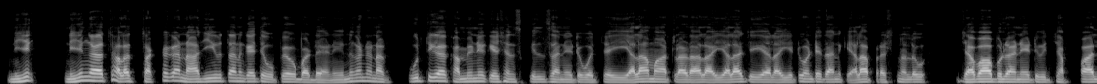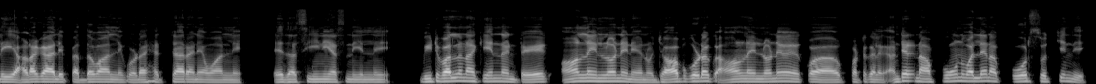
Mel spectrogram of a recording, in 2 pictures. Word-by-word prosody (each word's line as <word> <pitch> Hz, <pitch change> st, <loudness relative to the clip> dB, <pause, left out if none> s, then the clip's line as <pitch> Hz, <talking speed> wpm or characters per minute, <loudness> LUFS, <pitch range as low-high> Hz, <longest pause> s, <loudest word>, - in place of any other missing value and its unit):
నిజ 135 Hz, +5 st, +2 dB, 0.5 s
నిజంగా 170 Hz, +6 st, +4 dB
చాలా 140 Hz, +1 st, +4 dB, 0.2 s
చక్కగా 175 Hz, +9 st, 0 dB
నా 125 Hz, -, +4 dB
జీవితానికైతే 145 Hz, -1 st, 0 dB
ఉపయోగపడ్డాయండి. 105 Hz, -4 st, -1 dB
ఎందుకంటే 155 Hz, +7 st, -2 dB
నాకు 120 Hz, -6 st, -1 dB, 0.2 s
పూర్తిగా 155 Hz, +3 st, +1 dB
కమ్యూనికేషన్ 130 Hz, -1 st, -1 dB
స్కిల్స్ 120 Hz, 0 st, -6 dB
అనేటివి 110 Hz, -1 st, -3 dB
వచ్చాయి. 105 Hz, +1 st, -3 dB
ఎలా 125 Hz, +3 st, +4 dB
మాట్లాడాలా? 110 Hz, -2 st, +2 dB, 0.2 s
ఎలా 120 Hz, +3 st, +4 dB
చేయాలా? 110 Hz, -2 st, +1 dB
ఎటువంటి 125 Hz, +2 st, -2 dB
దానికి 115 Hz, -1 st, -2 dB
ఎలా 120 Hz, +1 st, +4 dB
ప్రశ్నలు 115 Hz, +2 st, -4 dB, 0.5 s
జవాబులు 125 Hz, +1 st, +6 dB
అనేటివి 115 Hz, 0 st, -2 dB
చెప్పాలి, 120 Hz, +2 st, 0 dB, 0.2 s
అడగాలి, 120 Hz, 0 st, +4 dB
పెద్దవాళ్ళని 120 Hz, +1 st, 0 dB
కూడా, 105 Hz, +1 st, -1 dB
హెచ్ఆర్ 120 Hz, +2 st, 0 dB
అనే 115 Hz, 0 st, -2 dB
వాళ్ళని. 105 Hz, 0 st, -3 dB, 0.4 s
లేదా 115 Hz, +1 st, +1 dB
సీనియర్స్‌ని 120 Hz, -2 st, -2 dB
ఈల్లని. 115 Hz, 0 st, -3 dB, 0.4 s
వీటివల్ల 145 Hz, +3 st, +4 dB
నాకేందంటే 140 Hz, -5 st, -1 dB, 0.4 s
ఆన్‍లైన్‍లోనే 145 Hz, -1 st, +2 dB
నేను 110 Hz, -1 st, -2 dB
జాబ్ 125 Hz, +4 st, +4 dB
కూడా 145 Hz, +1 st, +4 dB, 0.3 s
ఆన్‌లైన్‌లోనే 130 Hz, +1 st, 0 dB, 0.2 s
కొ 125 Hz, -, 0 dB, 0.4 s
కొట్టగలిగాను. 115 Hz, -1 st, -4 dB
అంటే 145 Hz, +6 st, +2 dB
నా 130 Hz, -, +3 dB
ఫోను 150 Hz, +3 st, -1 dB
వల్లే 150 Hz, +1 st, +2 dB
నాకు 140 Hz, -, -5 dB
కోర్సోచ్చింది, 140 Hz, -3 st, -3 dB
120 Hz, 135 wpm, -23 LUFS, 115-140 Hz, 0.5 s, జవాబులు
